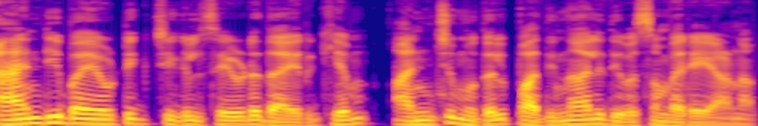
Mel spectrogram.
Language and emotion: Malayalam, neutral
